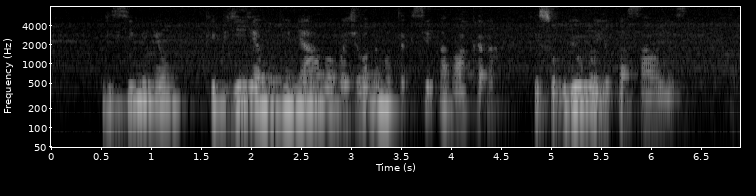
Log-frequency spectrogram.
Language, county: Lithuanian, Vilnius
